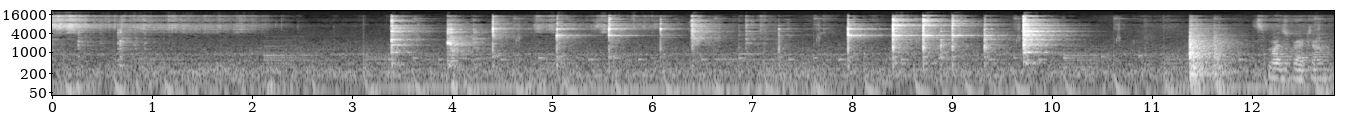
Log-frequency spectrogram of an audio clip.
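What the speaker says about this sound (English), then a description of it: "I'm going to transfer everything to a bigger bowl" Carrot cake ingredients are scraped and tipped into a stand mixer bowl, producing scattered clinks, taps and knocks of utensils against the bowl, irregular and close, with quiet room noise between them.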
